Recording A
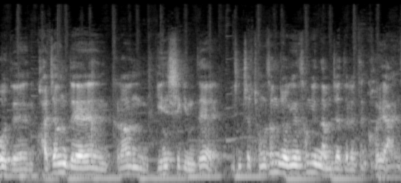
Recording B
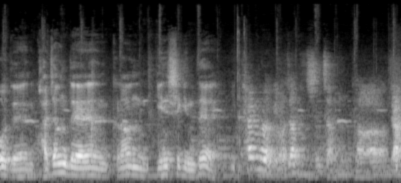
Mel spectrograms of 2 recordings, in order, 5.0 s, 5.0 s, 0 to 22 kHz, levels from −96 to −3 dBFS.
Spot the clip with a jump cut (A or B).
B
